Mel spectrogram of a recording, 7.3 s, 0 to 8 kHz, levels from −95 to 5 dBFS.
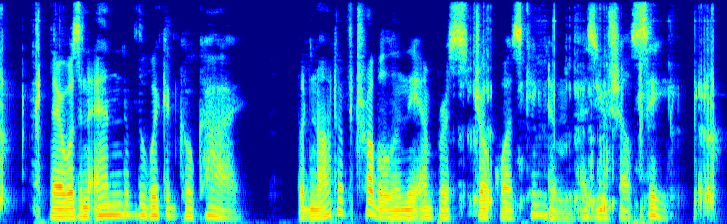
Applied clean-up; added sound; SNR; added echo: classical method log-MMSE.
